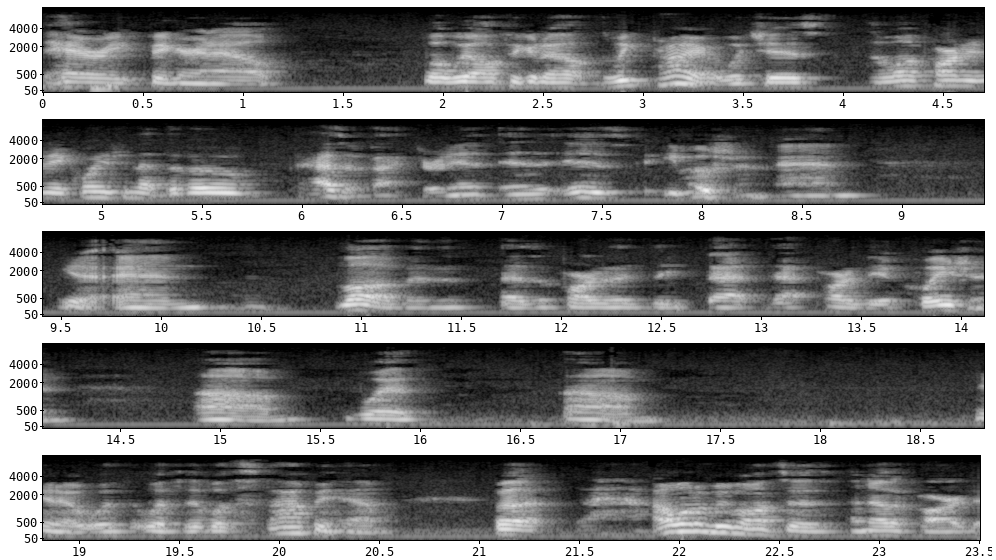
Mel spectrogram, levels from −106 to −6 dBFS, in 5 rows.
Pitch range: 95-150 Hz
